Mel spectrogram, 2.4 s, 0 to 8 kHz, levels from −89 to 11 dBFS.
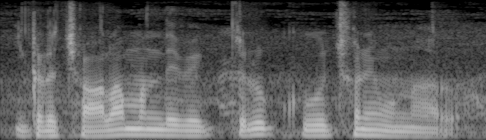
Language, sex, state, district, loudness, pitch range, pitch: Telugu, male, Telangana, Hyderabad, -18 LUFS, 100-120 Hz, 110 Hz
